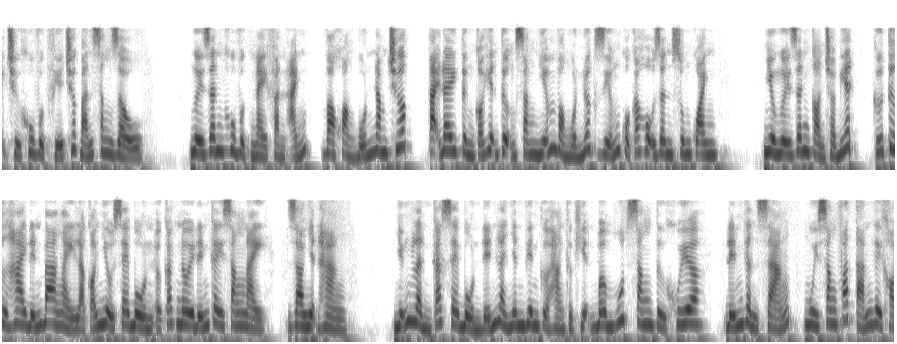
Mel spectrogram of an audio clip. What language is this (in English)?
Vietnamese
